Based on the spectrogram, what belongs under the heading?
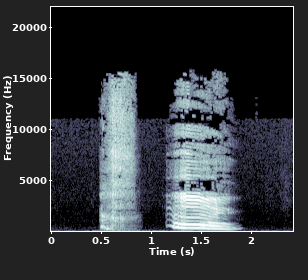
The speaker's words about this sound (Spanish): No, no llores más. Uh. ¿Quién llora en una estación de radio? Estás llorando.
